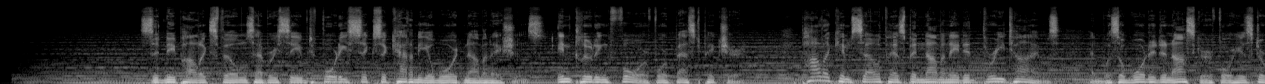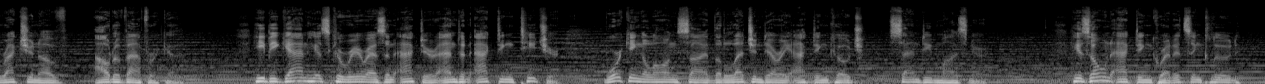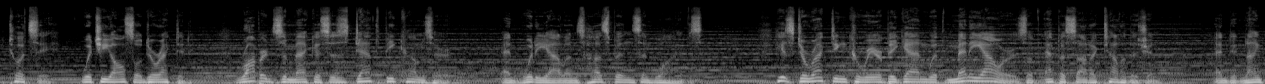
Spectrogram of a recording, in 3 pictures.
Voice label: Narration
